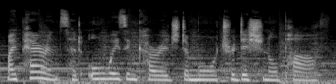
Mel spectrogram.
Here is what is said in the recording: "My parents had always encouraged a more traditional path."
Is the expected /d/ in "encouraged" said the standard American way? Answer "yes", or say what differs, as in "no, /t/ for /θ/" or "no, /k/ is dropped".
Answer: yes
